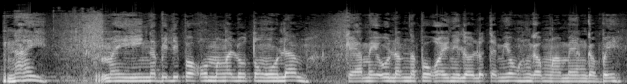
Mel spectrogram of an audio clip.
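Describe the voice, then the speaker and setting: An actor playing an earnest, devoted young delivery rider and loving son in a Filipino radio drama. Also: male voice, on the high side, completely flat delivery, moderate pace, over loud music, natural voice. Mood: tender, dutiful. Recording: noisy radio drama sound with background ambience.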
